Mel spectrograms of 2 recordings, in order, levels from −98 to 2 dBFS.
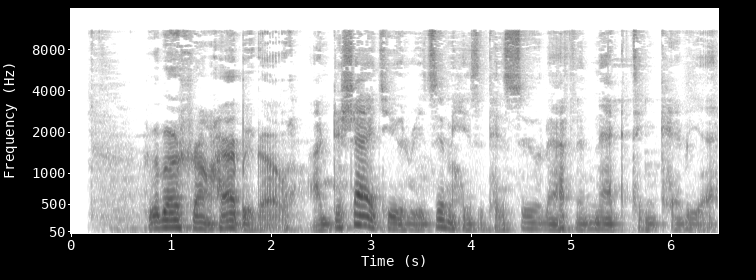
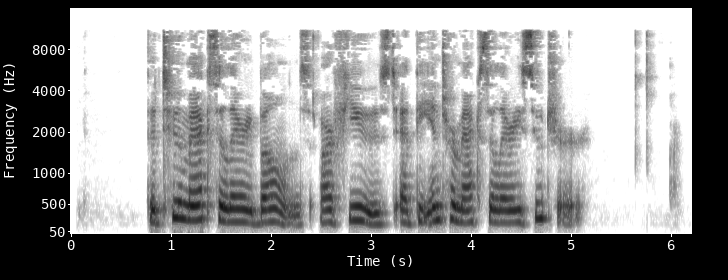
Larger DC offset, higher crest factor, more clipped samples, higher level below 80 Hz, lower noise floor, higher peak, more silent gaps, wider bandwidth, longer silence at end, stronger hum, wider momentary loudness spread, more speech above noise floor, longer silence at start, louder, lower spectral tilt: neither; about the same, 18 dB vs 16 dB; neither; first, -54 dBFS vs -66 dBFS; second, -60 dBFS vs -80 dBFS; second, -18 dBFS vs -2 dBFS; neither; about the same, 12 kHz vs 11.5 kHz; second, 0 s vs 1.1 s; neither; first, 14 LU vs 11 LU; second, 23 dB vs 63 dB; second, 0.2 s vs 0.75 s; second, -37 LUFS vs -18 LUFS; first, -5.5 dB/octave vs -3.5 dB/octave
